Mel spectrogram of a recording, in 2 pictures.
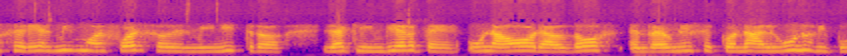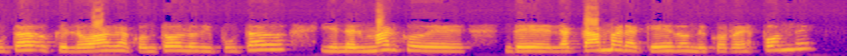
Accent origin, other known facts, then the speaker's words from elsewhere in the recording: Córdoba, Argentina; Soy de Córdoba.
